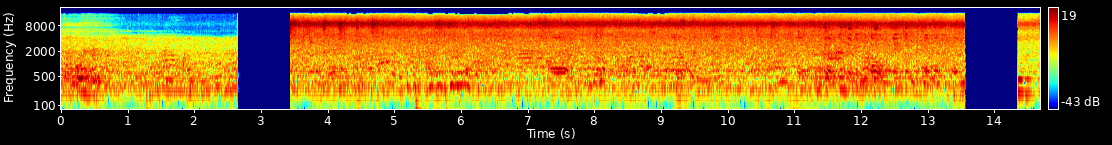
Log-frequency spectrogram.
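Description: A crowd murmurs in an open stand.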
